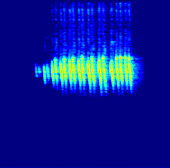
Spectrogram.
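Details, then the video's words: Mateiro-style song of a lined seedeater, meant for training or warming up a pet bird: a short opening note, then a steady trill of high, buzzy repeated syllables for about one and a half seconds, clean background. "Bigodinho Canto Mateiro - Esse Canta Muito - Ótimo para Treinar ou Esquentar seu Bigode"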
